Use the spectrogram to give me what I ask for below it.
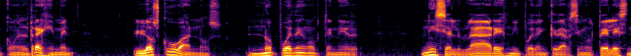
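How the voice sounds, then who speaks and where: A man's voice: low-pitched, a little mellow. Venezuelan man opening a podcast. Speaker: podcast host. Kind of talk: podcast introduction.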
